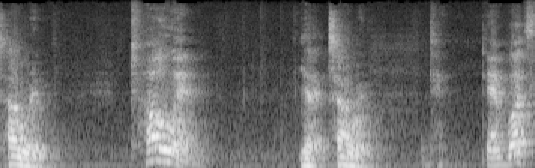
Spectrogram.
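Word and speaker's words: Tywyn: If you look at the first Y as an O, it's Towin.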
